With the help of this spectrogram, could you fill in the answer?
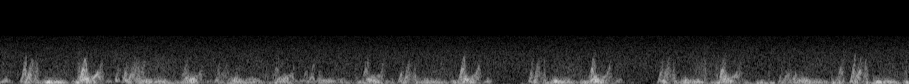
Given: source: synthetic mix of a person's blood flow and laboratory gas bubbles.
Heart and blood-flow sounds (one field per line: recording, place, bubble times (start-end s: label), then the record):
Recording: Doppler ultrasound of blood flow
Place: precordium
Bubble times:
0.77-0.86 s: bubbles
1.14-1.46 s: bubbles
From the record:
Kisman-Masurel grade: 111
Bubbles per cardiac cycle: 1 to 2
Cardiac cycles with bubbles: 1 to 10%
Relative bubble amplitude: barely perceptible (0.100 to 0.250)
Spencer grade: 1 (occasional bubble signal discernible with the cardiac motion signal, with majority of cardiac periods free of bubbles)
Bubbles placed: anywhere in the cardiac cycle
